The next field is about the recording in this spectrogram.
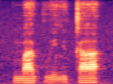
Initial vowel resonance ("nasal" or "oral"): oral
